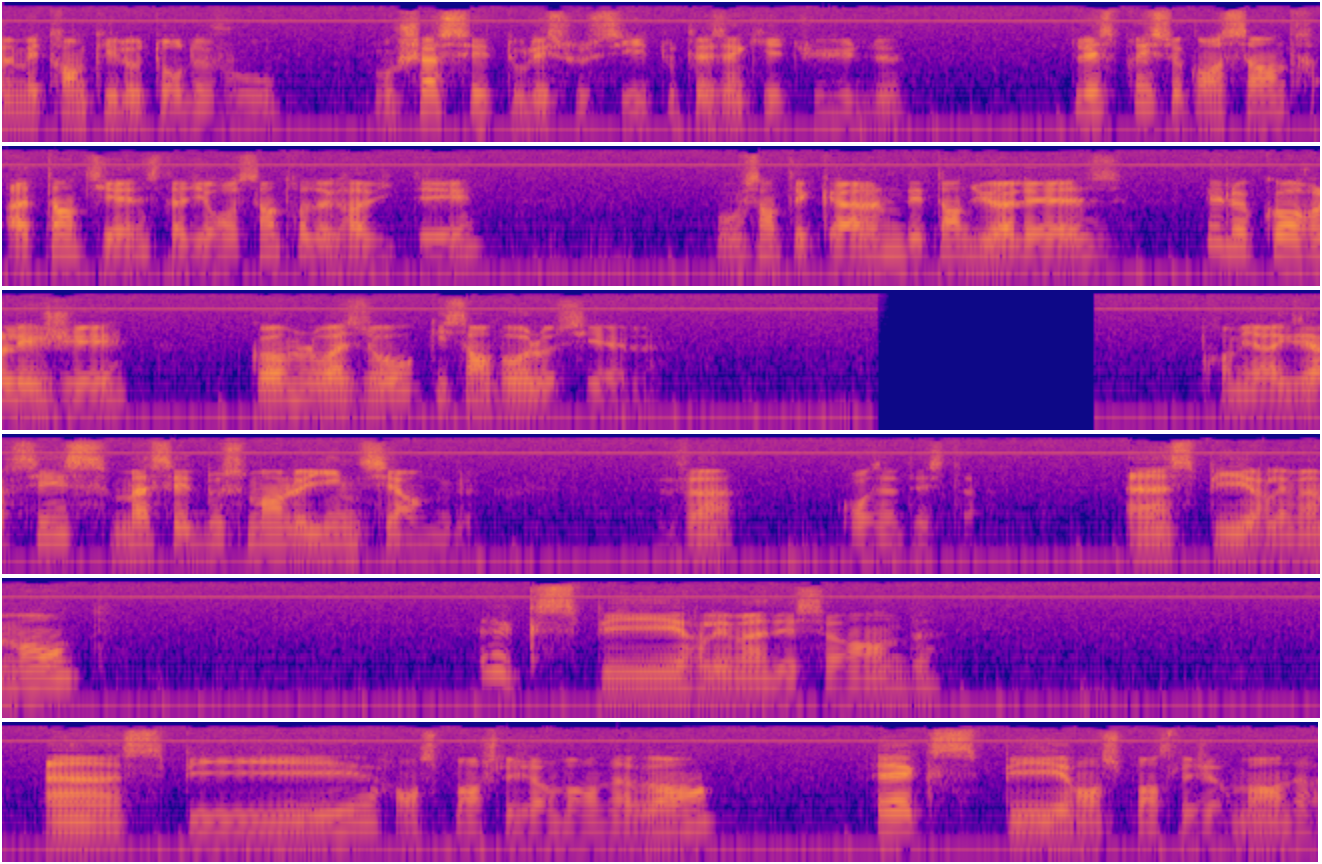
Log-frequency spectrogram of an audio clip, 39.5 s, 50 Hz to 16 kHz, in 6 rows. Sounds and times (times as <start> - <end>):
Speech: 0.0 - 4.6, 5.3 - 9.0, 10.2 - 13.8, 14.4 - 16.5, 19.2 - 22.2, 23.0 - 24.7, 25.4 - 27.0, 28.7 - 31.1, 33.2 - 36.6, 37.3 - 39.5.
